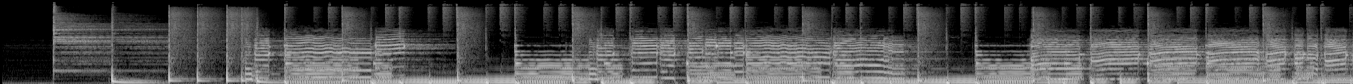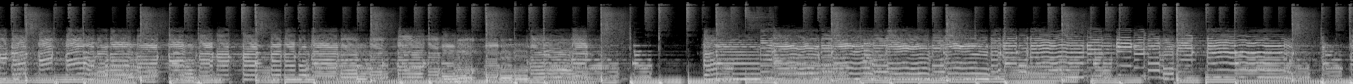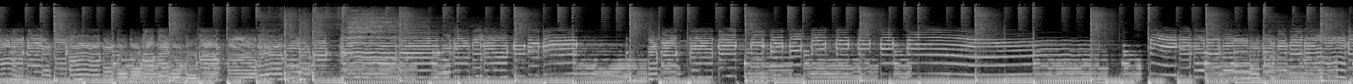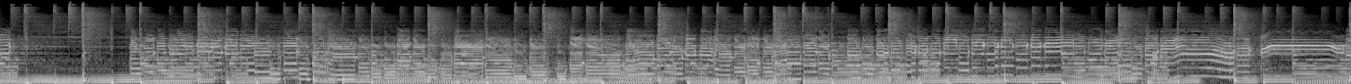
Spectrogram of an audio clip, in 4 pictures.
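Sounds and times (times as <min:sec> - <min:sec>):
blues music: 0:00.6 - 0:54.1.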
